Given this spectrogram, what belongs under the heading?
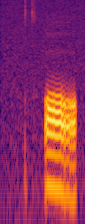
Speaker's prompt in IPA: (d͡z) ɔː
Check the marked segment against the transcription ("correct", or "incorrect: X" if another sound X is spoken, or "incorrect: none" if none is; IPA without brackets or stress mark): incorrect: t͡sʼ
